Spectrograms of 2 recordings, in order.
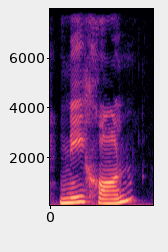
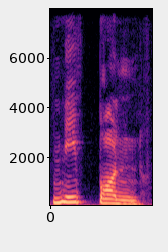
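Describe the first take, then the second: First: The middle consonant is a breathy h sound. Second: The middle has no breathy h sound.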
